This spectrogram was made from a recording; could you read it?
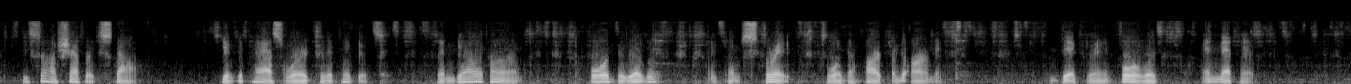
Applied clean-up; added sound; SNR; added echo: neural separator model SepFormer DNS4.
